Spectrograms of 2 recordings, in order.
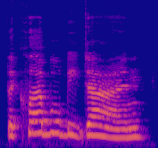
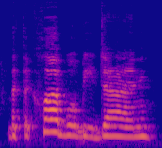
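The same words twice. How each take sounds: First: Talking with tongue sticking out. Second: Said in the usual way. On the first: Real, not acted. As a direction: say it with your tongue out. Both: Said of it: "I have to have my tongue sticking out".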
